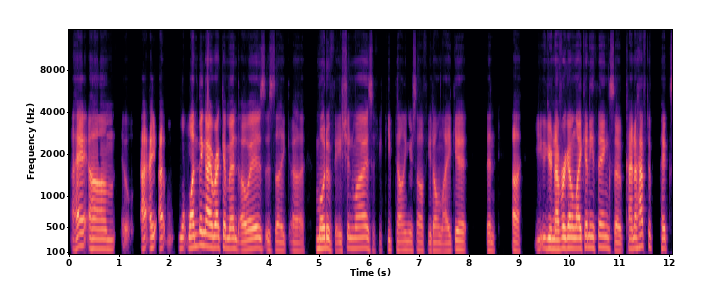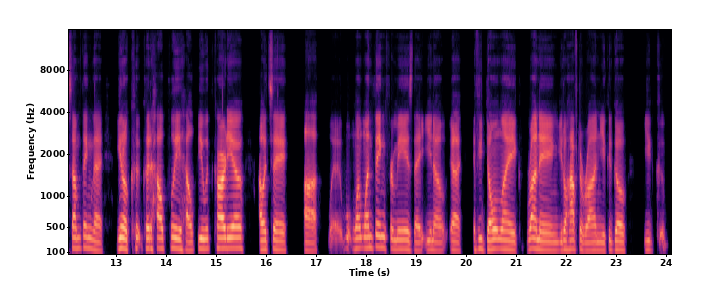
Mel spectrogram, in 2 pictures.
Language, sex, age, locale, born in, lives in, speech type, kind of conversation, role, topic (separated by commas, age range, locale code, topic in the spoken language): English, male, 25-29, en-US, United States, United States, conversation, podcast, guest, In what ways can regular physical activity improve our ability to cope with stress?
